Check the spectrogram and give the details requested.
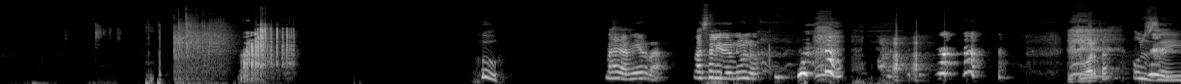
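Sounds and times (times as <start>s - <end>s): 
dice being picked up and clicking: 1.0s - 3.0s
speech: 4.8s - 5.1s, 6.1s - 9.2s, 10.7s - 11.8s
laughter: 7.6s - 11.8s.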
